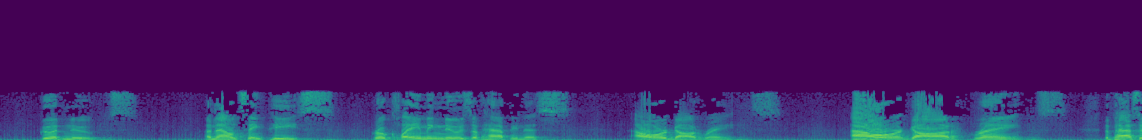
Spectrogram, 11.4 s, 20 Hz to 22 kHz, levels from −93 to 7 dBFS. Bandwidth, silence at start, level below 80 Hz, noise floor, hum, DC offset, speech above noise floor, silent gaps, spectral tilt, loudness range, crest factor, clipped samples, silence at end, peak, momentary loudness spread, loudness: 8 kHz; 0.1 s; -42 dBFS; -45 dBFS; none; under 0.1%; 24 dB; none; -4.5 dB/octave; 5 LU; 18 dB; under 0.1%; 0 s; -4 dBFS; 21 LU; -22 LUFS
